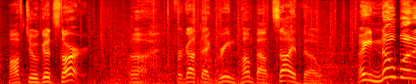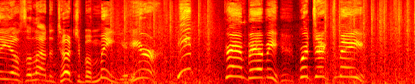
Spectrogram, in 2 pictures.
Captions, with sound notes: off to a good start. Ugh, forgot that green pump outside, though. Ain't nobody else to touch it but me, ya hear? (yelps) Grand-pappy, protect me!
